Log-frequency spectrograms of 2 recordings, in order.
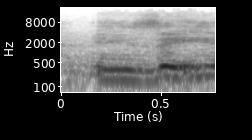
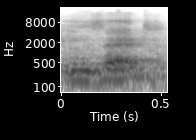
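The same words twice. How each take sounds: First: Z is pronounced zee, American style. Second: Z is pronounced zed, British style.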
